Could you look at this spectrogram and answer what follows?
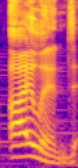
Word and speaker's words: island: the H is silent Island s is silent Q There is no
